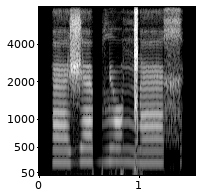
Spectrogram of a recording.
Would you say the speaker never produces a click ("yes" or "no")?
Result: no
